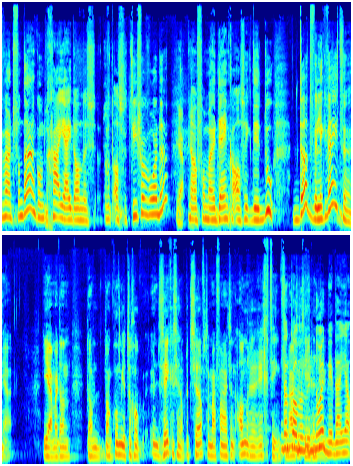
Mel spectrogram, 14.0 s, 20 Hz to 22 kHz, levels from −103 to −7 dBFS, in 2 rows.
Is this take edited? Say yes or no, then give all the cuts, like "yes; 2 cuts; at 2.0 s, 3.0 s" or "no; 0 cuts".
yes; 2 cuts; at 0.9 s, 3.7 s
